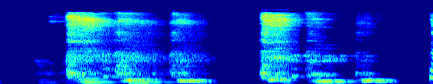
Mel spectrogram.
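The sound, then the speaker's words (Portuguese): A young woman with a viral infection and acute asthma coughs in two close bouts of about three harsh, wheezy coughs each, separated by a short pause, loud with no talking. “antes de passar a tosse convulsa, queria aqui que ouvissem um outro exemplo, neste caso é uma jovem com asma”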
